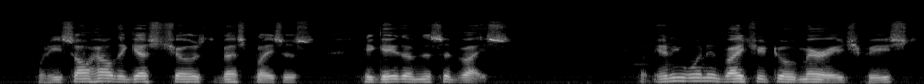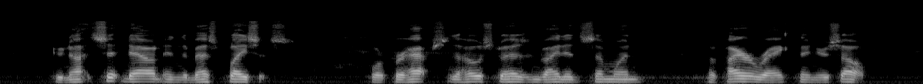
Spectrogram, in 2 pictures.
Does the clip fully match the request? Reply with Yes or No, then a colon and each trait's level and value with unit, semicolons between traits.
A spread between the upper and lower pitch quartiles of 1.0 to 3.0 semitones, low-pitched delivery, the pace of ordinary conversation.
Yes: narrow, 2.6 semitones; low, 120 Hz; average, 145 wpm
